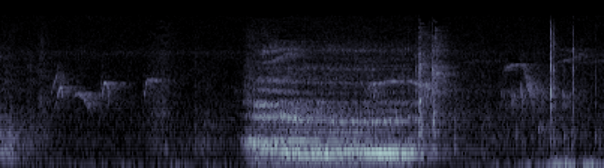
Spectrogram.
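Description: A farm animal calls once, a pitched call lasting a little over a second that is the loudest sound here. A few high bird chirps come before it, and a couple of short knocks follow near the end.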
